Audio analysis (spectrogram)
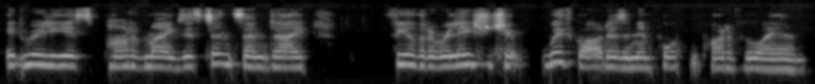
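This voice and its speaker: A middle-aged woman from Tunisia, a nonprofit director, giving measured, composed answers in a radio interview. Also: medium pitch, steady tone, dark tone. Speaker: guest, nonprofit executive director.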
